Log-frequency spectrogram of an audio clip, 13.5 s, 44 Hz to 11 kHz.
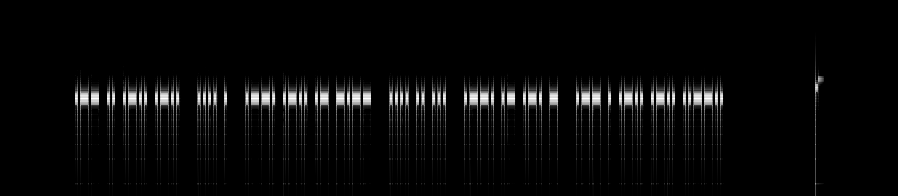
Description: Morse code, heard as a keyed tone, about 28 wpm, 700 Hz. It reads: WILL HE PLAY HIS PART WELL?
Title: Sentences from Top 1000 Words - Review Part 1 - 30wpm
